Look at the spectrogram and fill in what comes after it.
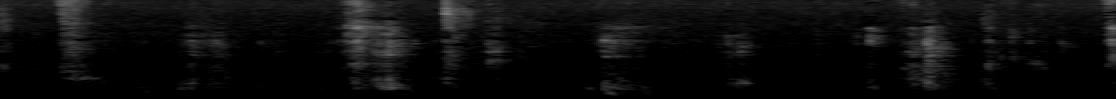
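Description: Faint crunchy chewing of crispy pan-fried red snapper, fried without flour or cornmeal, heard as short crackles about every half second.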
